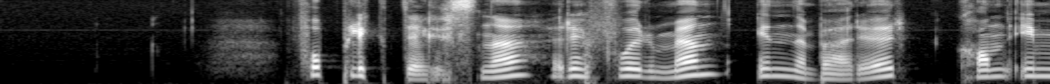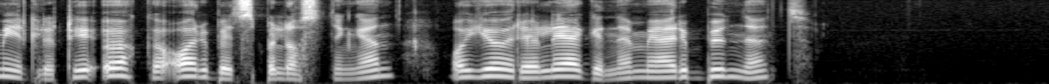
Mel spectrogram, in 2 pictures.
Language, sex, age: Norwegian, female, 43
